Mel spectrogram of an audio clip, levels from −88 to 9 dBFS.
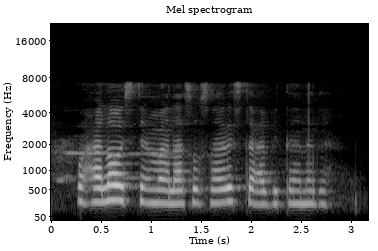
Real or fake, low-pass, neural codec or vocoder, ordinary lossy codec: real; 7.2 kHz; none; none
